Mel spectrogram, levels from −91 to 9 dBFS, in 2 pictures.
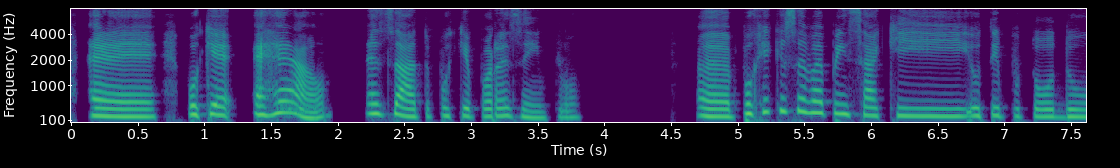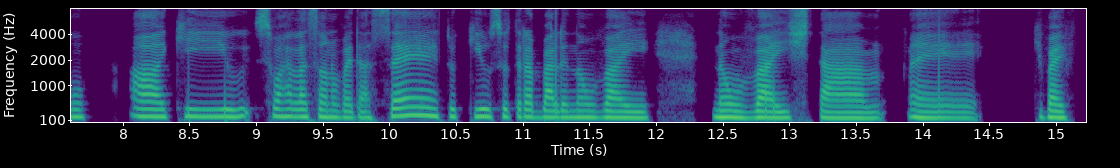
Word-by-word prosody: eh, 195 -2 +4 0.2
porque 240 -1 +2
é 240 - +4
real, 235 - +1 0.3
exato 230 -7 +1
porque, 215 0 -4
por 200 +1 -4
exemplo, 175 -4 -4 0.9
eh, 195 -3 +3
por 260 +7 0
que 320 - -2
que 340 +1 -2
você 335 0 0
vai 295 -1 +2
pensar 250 -5 -1
que 205 -2 -1
o 215 - +1
tempo 210 -2 -6
todo, 190 -1 -2 0.3
ah, 195 -3 +3
que 190 -1 0
o 190 +2 0
sua 200 -2 -2
relação 190 -1 +1
não 175 - 0
vai 170 -1 -1
dar 165 -1 -3
certo, 210 0 +2
que 195 0 +1
o - - +2
seu 195 +2 -2
trabalho 175 -2 +1
não 175 0 +1
vai 165 -1 +2 0.5
não 175 -2 +4
vai 165 0 +4
estar, 155 -1 +1 0.3
eh, 160 -3 0 0.4
que 180 - -9
vai 175 -2 +4
195 Hz, 160 wpm, -24 LUFS, 175-215 Hz, 0.9 s, eh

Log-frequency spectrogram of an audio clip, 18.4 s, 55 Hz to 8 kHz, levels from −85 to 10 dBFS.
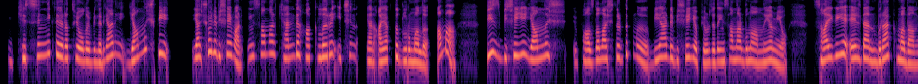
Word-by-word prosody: I 215 -2 -15
kesinlikle 295 +6 -1
yaratıyor 255 -3 +3
olabilir. 210 -2 +1
Yani, 300 +1 -2
yanlış 275 - -1
bir 340 -2 +2 0.5
Ya, 275 +1 +4
şöyle 365 +4 +2
bir 295 - +1
şey 310 +1 -1
var. 210 -7 +2
İnsanlar 325 +5 -3
kendi 270 +1 -2
hakları 275 0 +1
için, 285 -1 -8 0.2
yani, 215 -1 0
ayakta 230 +4 +1
durmalı 210 -5 +2 0.2
ama 375 +7 +1 0.6
biz 310 -5 +2
bir 260 - +1
şeyi 305 +4 0
yanlış 265 +5 -1 0.2
i 200 - -13
fazlalaştırdık 245 - -1
mı, 235 - -1
bir 230 - -1
yerde 265 -2 0
bir 225 - -5
şey 270 +5 -1
yapıyoruz 205 -4 0
ya 200 0 +1
da - - +2
insanlar 230 +2 -1
bunu 220 0 +1
anlayamıyor. 200 -3 -1 0.5
Saygıyı 265 +8 +2
elden 250 -5 +3
bırakmadan 220 -7 +2
255 Hz, 130 wpm, -23 LUFS, 220-290 Hz, 0.6 s, Ya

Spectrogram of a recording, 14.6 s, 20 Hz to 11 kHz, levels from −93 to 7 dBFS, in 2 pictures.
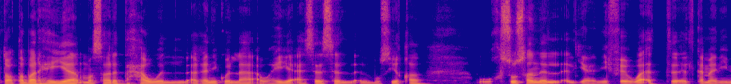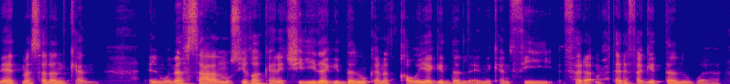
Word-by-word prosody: تعتبر 120 +7 +3
هي 120 +3 +5
مسار 95 +4 0
التحوّل 100 -4 0
للأغاني 85 +2 -2
كلها، 90 0 -2
أو 85 - -5
هي 95 +4 +1
أساس 100 0 -1
ال 85 -2 -3
الموسيقى، 105 +7 -4 0.5
وخصوصًا 140 +2 +2
ال 115 -7 +3
ال 90 +1 -7
يعني 80 0 -4
في - - +1
وقت 80 - +1
التمانينات 90 +5 0
مثلًا، 115 +3 +1
كان 80 -6 -8 0.5
المنافسة 95 +8 +1
على 100 -2 +6
الموسيقى 105 +8 0
كانت 90 -6 -2
شديدة 100 +3 +3
جدًا، 95 +1 +2
وكانت 85 -2 -3
قوية 95 +5 +4
جدًا، 95 0 -1
لإن 85 -1 -5
كان 85 0 -9
في 105 +4 -4
فِرَق - - +1
محترفة 90 - -3
جدًا، 95 +2 0
و 80 +2 -10
95 Hz, 150 wpm, -25 LUFS, 85-105 Hz, 0.5 s, على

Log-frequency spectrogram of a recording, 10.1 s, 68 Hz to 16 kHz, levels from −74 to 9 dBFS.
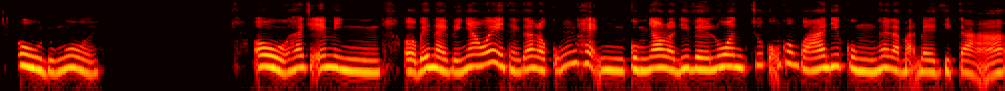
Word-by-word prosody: Ừ, 295 -6 +4
đúng 220 +3 -3
rồi. 240 -7 -1 1.5
Ừ, 285 -6 +4
hai 280 +1 +1
chị 280 - -6
em 285 +1 +1
mình 230 -5 0 0.2
ở 225 -1 0
bên 270 +6 +3
này 245 -4 +3
với 220 -1 -3
nhau 305 +4 0
ấy, 360 -3 +2
thành 230 -2 -3
ra 265 +2 +1
là 250 -2 +1
cũng 290 +9 -7
hẹn 245 -8 0
cùng 245 -1 0
nhau 275 +2 +4
là 255 -2 +2
đi 260 +4 +1
về 255 -1 +2
luôn, 290 +1 +2
chứ 325 +1 -7
cũng 335 +1 -7
không 350 -3 -2
có 255 - -2
ai 260 +3 +3
đi 305 +2 +2
cùng 235 -6 -1
hay 275 +1 0
là 240 - 0
bạn 230 0 -5
bè 220 -1 -2
gì 225 +1 -6
cả. 205 -1 -3
255 Hz, 225 wpm, -24 LUFS, 230-285 Hz, 1.5 s, Ừ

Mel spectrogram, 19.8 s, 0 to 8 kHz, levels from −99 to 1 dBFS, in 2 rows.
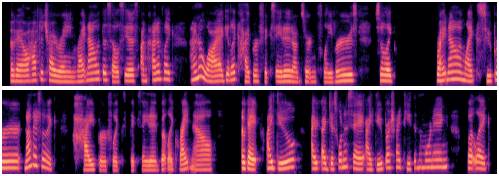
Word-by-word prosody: Okay, 195 -1 +1
I'll 190 +1 +1
have 215 +2 -2
to 250 - -2
try 225 -4 0
Reign. 175 -2 +1
Right 180 +2 -2
now 240 +2 0
with 255 - -3
the 240 - +2
Celsius, 200 0 0
I'm 205 -1 -3
kind 230 +4 -1
of 260 0 -2
like 250 -2 -1 0.3
I 230 - -6
don't 265 +3 +4
know 340 0 +3
why 190 -6 +2
I 195 - +1
get 220 +3 -2
like 250 +2 0
hyper-fixated 180 0 -1
on 170 +1 -8
certain 170 -2 -3
flavors, 195 +7 +1 0.3
so, 210 -1 0
like, 200 -1 +6 0.9
right 215 +2 +4
now 260 +1 +2
I'm, 245 -2 0
like, 195 -2 -2
super 230 +4 +1
not 255 +4 +3
necessarily 280 -9 0
like 190 - -10 0.4
hyper-fli 165 -3 -2 0.3
fixated, 160 +1 -2
but 175 - 0
like - - -3
right 195 +6 +2
now 175 -2 -3 0.5
okay, 210 -4 +7 0.2
I 225 - +5
do 225 +4 +4 0.3
I 210 0 +3
I 200 - +4
just 195 +1 -3
wanna 260 +2 +1
say 205 -6 +1
I 185 -1 -1
do 180 +2 -1
brush 235 +2 -2
my 255 -1 -1
teeth 195 -6 -6
in 235 - -5
the 245 - -4
morning, 255 +1 -1 0.4
but, 220 -1 +3
like, 205 -3 +1
200 Hz, 180 wpm, -23 LUFS, 180-235 Hz, 0.9 s, okay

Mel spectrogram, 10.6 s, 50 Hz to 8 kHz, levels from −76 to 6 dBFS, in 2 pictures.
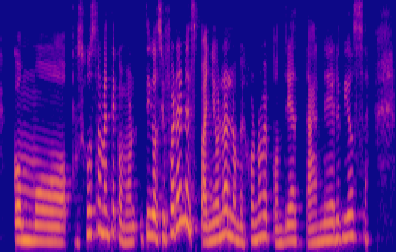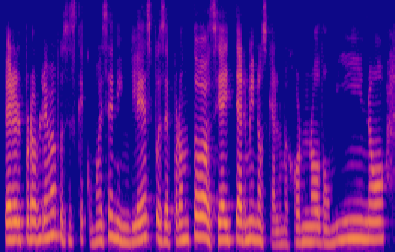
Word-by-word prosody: como, 185 -3 +2
pues, 170 0 -13
justamente 275 0 -1
como 175 -5 -4
digo, 245 +3 +2
si 225 - -3
fuera 285 - +3
en 420 - +2
español, 215 - +1
a 275 - +4
lo 230 -4 0
mejor 185 +2 -5
no 220 - 0
me 240 -2 -2
pondría 190 +1 -4
tan 170 0 -4
nerviosa, 215 +2 -2 0.4
pero 200 +1 +6
el 205 0 +1
problema, 215 +4 +1
pues, 210 -5 -6
es 185 0 -9
que 210 - -12
como 175 -1 -9
es 185 +3 -5
en 240 -2 +1
inglés, 195 +4 0
pues, 215 -3 -1
de 185 -1 0
pronto, 205 +3 +3
sí 210 -2 +1
hay 200 0 +2
términos 200 -2 +2
que 180 - -17
a - - -7
lo 155 - -10
mejor 170 +3 -7
no 180 0 0
domino 205 +5 0
200 Hz, 220 wpm, -22 LUFS, 180-220 Hz, 0.4 s, pero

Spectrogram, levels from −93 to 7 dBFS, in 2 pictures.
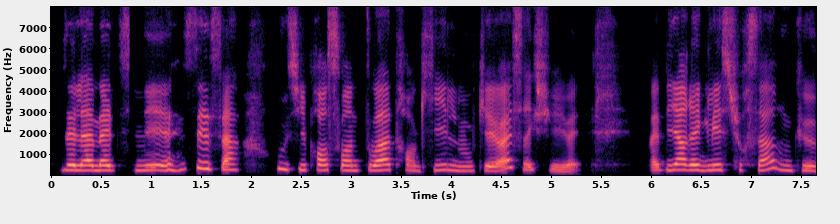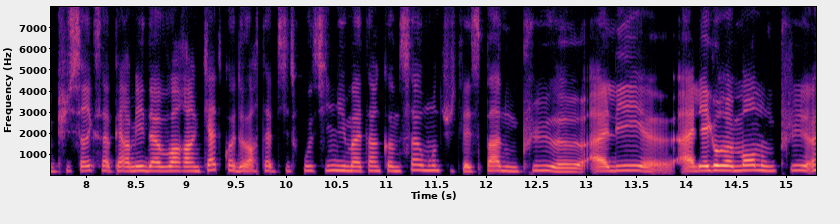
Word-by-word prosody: de 245 - +7
la 235 -1 +7
matinée 235 +1 +1 0.2
et - - -10
c'est 310 +1 +1
ça 270 -2 0 0.4
où 305 -2 -1
tu 265 -2 -6
prends 245 0 -1
soin 240 -2 -2
de 230 - -10
toi 240 +1 +4
tranquille 245 0 -8
donc 210 0 -8
heu, 430 - +2
ouais 350 - +4
c'est - - -9
vrai - - -3
que - - -8
je - - -9
suis - - -7
ouais, - - -6 0.7
ouais, - - -1
bien 260 +1 +3
réglée 250 0 +3
sur 255 -1 -9
ça 245 +8 -2
donc 235 -7 -9
heu 220 -1 -2
puis 185 +3 -12
c'est 215 - -3
vrai 220 - -1
que - - -15
ça 225 - -3
permet 210 +1 +1
d'avoir 210 0 +2
un 205 0 +2
cadre 250 +5 -2
quoi, 235 - -3
d'avoir 205 - -1
ta 220 - -5
petite 205 +3 -15
routine 225 +1 -5
du 225 -1 0
matin 210 0 -1
comme 210 -1 -4
ça, 250 +5 -3
au - - -3
moins, 230 0 -3
tu 220 -2 -14
te - - -4
laisses 190 - -3
pas - - 0
non 205 -2 -4
plus, 230 +2 -5
heu, 175 -2 0
aller, 225 +2 +1
heu, - - -3
allègrement 230 +1 +6
non 225 -3 -1
plus, 235 +1 -3
heu - - 0
230 Hz, 245 wpm, -22 LUFS, 215-250 Hz, 0.7 s, de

